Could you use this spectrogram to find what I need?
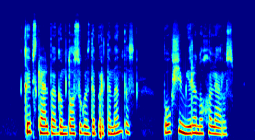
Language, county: Lithuanian, Vilnius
